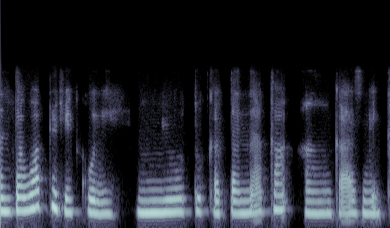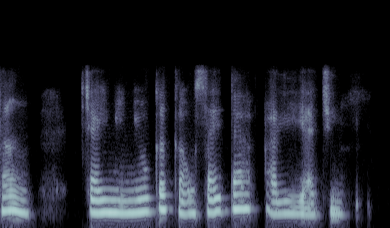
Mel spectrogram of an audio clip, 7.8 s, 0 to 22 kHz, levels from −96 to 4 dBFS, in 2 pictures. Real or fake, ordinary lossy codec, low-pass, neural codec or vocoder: fake; Opus, 16 kbps; 7.2 kHz; codec, 44.1 kHz, 2.6 kbps, SNAC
